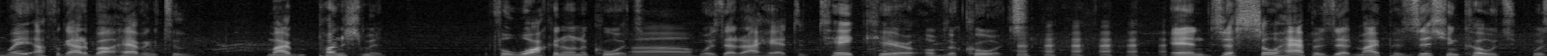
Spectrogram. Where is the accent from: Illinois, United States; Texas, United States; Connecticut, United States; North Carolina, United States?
North Carolina, United States; The football coach in the town, I grew up around the Outer Banks.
